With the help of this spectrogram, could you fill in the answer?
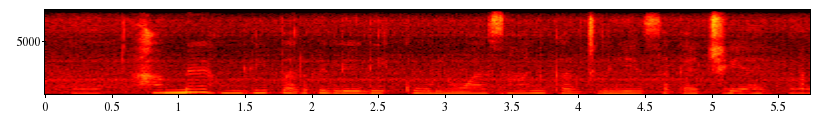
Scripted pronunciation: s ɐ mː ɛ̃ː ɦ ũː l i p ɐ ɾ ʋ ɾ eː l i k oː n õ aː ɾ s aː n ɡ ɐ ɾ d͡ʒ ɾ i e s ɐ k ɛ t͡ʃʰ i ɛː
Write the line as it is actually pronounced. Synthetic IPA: h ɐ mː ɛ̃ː ɦ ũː l i p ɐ ɾ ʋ l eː l i k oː n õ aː s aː n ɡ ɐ ɾ d͡ʒ l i e s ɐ k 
